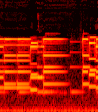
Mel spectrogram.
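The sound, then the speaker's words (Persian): A telephone rings with an electronic melodic ringtone: quick, bright tonal notes in a repeating pattern over a low steady hum. “تلفن ماست، اجازه بکنید یک دقیقه.”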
